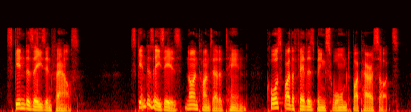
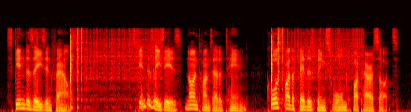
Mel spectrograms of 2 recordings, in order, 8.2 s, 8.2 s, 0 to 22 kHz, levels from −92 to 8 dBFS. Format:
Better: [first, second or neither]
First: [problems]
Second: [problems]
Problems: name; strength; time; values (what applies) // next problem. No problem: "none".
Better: first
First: none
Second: background sound (Coin (dropping)); 10 dB below the speech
